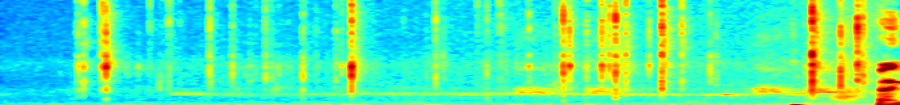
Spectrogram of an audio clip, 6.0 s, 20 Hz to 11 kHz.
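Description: A small motor turning the screw feeder of a 3D-printed powder dispenser, a faint steady whine, with scattered light ticks as sugar grains drop into a glass bowl. A thump comes a little after five seconds.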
